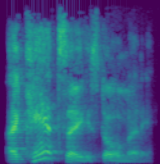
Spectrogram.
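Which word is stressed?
can't. The word "can't" is stressed. Saying it is not allowed.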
